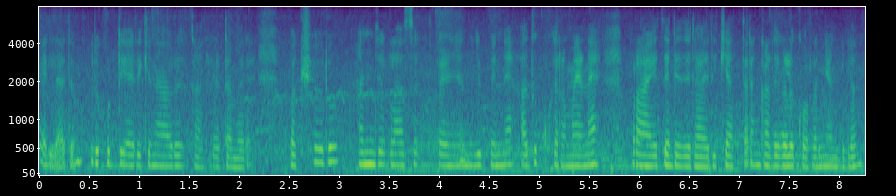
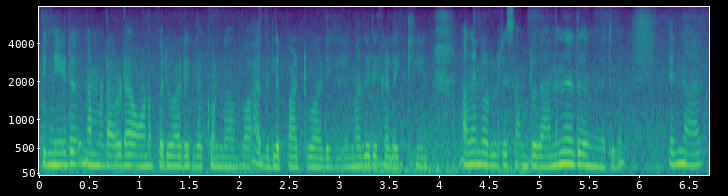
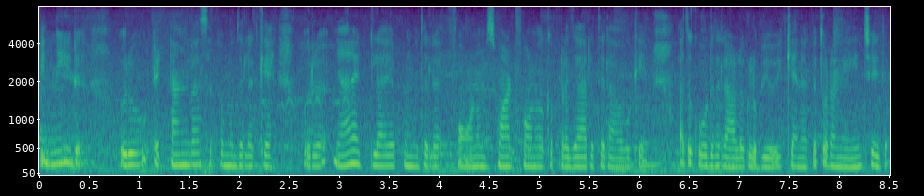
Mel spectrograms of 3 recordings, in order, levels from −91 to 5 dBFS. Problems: constant background noise, low volume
